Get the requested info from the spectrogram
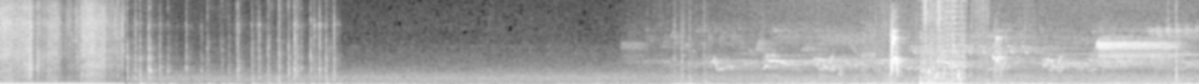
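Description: Small birds chirping and calling outdoors in the second half, with one loud sharp noise among them about nine seconds in. Before that, rapid crackling clicks follow the tail end of background music, then a quieter stretch.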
